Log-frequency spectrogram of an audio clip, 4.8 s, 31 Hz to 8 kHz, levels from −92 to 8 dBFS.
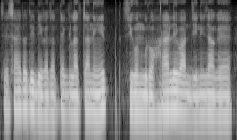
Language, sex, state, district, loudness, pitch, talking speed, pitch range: Chakma, male, Tripura, Unakoti, -16 LUFS, 100 Hz, 165 wpm, 95-110 Hz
